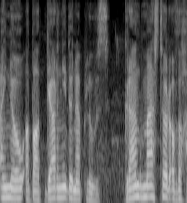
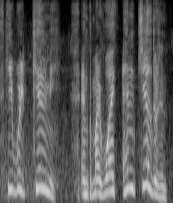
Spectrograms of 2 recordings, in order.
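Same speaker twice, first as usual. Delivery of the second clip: much higher, frantic cries for help; panicked plea; 10 semitones higher than usual. Acted. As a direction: sound hunted and desperate. Informant begs, pursued by knight.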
